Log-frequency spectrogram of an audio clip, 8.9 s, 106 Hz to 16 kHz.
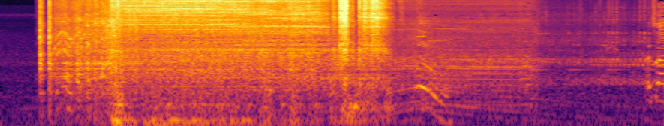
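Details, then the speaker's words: Supercharged Ford SVT Lightning V8 with suspected bad head gaskets and a flashing check-engine light for a catalyst-damaging misfire, jump-started on a weak battery, fires and runs roughly for a few seconds with uneven lumpy firing, then dies; owner says engine's blown. "yeah it fires up that's for sure oh man that didn't sound good for the uh short amount of time it ran but no uh i mean the engine's blown"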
